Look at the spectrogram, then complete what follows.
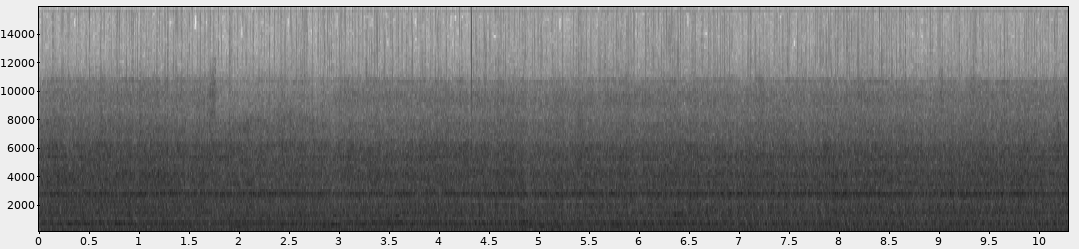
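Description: Vehicle engine idling with a steady, even hum, with faint voices in the background.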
